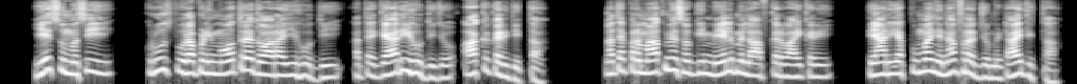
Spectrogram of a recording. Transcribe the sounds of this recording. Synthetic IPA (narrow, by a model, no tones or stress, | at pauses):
jiːsumɐsiː | kɾuːspʊɾɐp̬ɽ̃imɔːt̪ɾɛd̪ʱoaːɾajɐɦuːd̪iɐt̪ɛɡɛːɾjɐɦuːd̪id͡ʒoɐkkɐɾid̪ɪt̪ːa | ɐt̪̬ɛpɾɐmaːt̪mɛ̃soːɡimeːlmɪlaːp̚ʰkɐɾʋaːikɐɾi | t̪ɪjãɾiɐpːumɐ̃nd͡ʒnɐpʰɐɾɐd͡ʒomɪʈaːid̪ɪt̪ːaː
